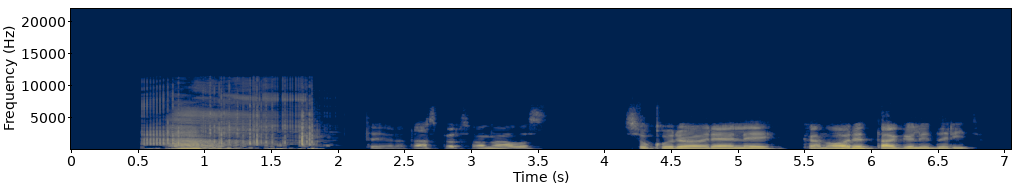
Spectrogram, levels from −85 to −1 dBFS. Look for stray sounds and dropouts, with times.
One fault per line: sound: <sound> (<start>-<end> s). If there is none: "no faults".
sound: squeak (0.5-2.1 s)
